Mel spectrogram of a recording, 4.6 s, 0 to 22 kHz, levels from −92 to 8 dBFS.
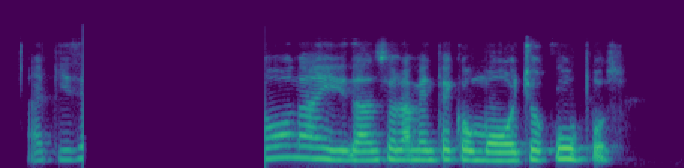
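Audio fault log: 0.36–3.99 s, automatic gain rising: speech and background noise climb together by about 17 dB over roughly 3.6 s. The automatic gain control judged the input too quiet and kept raising its gain, so the whole signal swells rather than the speech alone.
0.55–1.76 s, audio dropout to silence: the sound cuts out mid-flow and resumes 1.2 s later. The gap is silent with no room tone, likely because the input was lost while silence kept being written, so the speech in that span is gone.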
